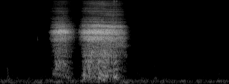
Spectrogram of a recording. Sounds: Sniff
